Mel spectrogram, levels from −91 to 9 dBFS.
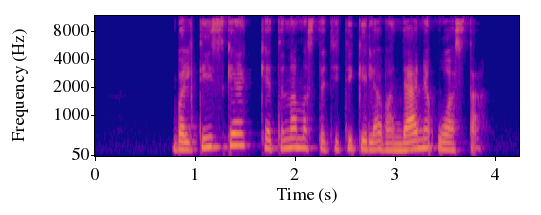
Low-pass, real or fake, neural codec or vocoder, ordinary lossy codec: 10.8 kHz; real; none; Opus, 24 kbps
